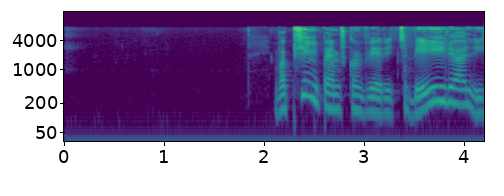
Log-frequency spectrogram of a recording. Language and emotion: Russian, neutral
